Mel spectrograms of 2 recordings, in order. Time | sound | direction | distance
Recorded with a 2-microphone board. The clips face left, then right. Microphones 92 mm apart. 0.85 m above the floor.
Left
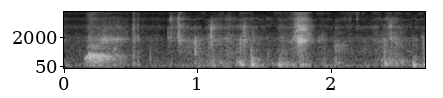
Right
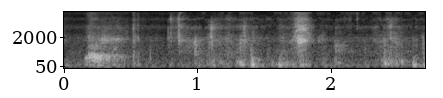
0.1 | a whoosh | 20° left (ahead or behind) | 7 m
